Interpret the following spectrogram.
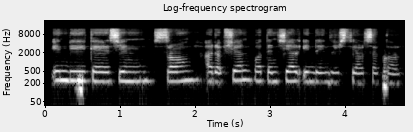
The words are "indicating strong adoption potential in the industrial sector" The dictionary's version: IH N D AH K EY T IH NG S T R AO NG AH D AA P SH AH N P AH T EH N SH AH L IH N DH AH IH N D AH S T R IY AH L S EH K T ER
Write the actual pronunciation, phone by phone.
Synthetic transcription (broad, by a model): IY N D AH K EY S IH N S T R AO NG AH D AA P S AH N P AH T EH N S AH L IH N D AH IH N D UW S T R IY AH L S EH K T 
